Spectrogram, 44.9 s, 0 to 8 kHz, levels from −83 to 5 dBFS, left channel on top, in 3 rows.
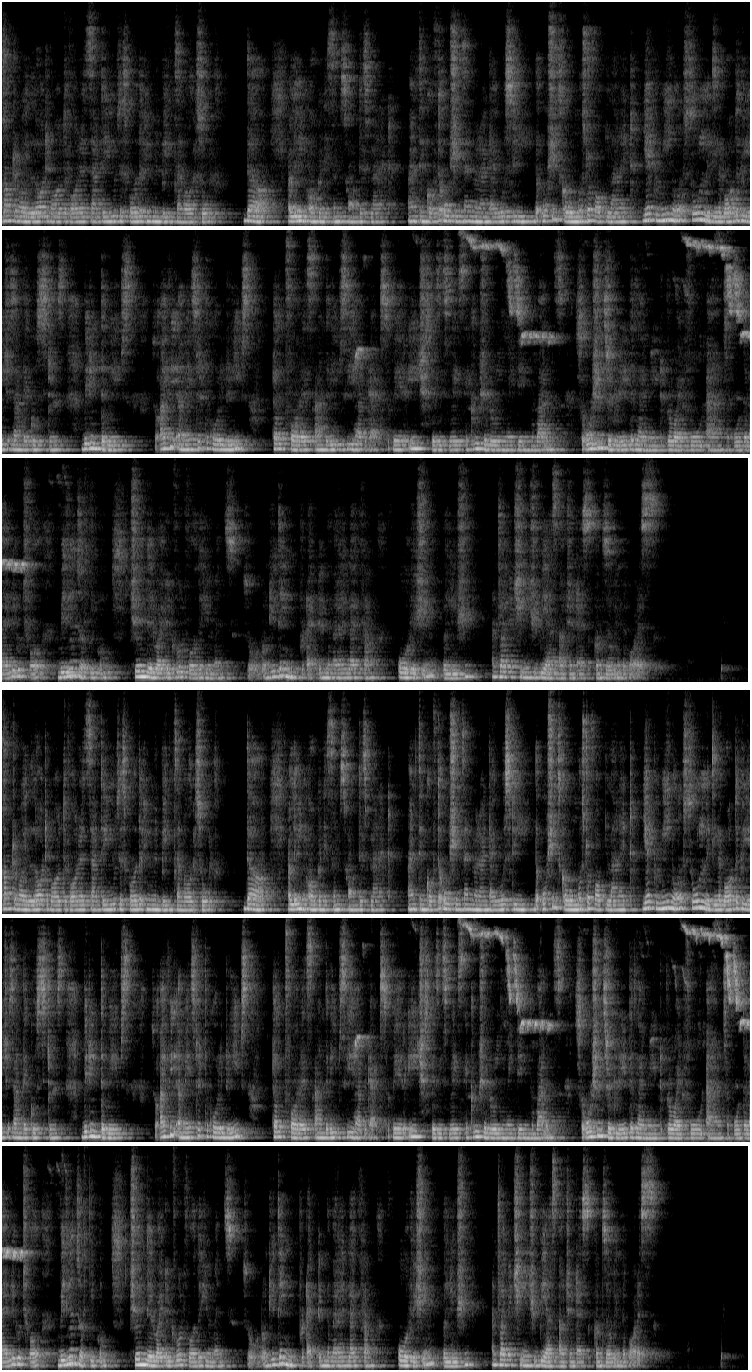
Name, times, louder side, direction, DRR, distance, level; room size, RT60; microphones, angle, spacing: voice 1, 0.0-4.3 4.8-7.7 8.1-20.1 20.4-37.4 37.8-39.4 39.7-43.0, right 2 dB, 50° right, 2 dB, 0.4 m, -24 dB
sound 1, 22.0-22.2 24.1-26.0 27.9-28.0 28.4-30.4 31.6-31.7, right 5 dB, 90° right, 0.8 m, -30 dB
8.0 x 4.1 x 3.3 m, 1.1 s
head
